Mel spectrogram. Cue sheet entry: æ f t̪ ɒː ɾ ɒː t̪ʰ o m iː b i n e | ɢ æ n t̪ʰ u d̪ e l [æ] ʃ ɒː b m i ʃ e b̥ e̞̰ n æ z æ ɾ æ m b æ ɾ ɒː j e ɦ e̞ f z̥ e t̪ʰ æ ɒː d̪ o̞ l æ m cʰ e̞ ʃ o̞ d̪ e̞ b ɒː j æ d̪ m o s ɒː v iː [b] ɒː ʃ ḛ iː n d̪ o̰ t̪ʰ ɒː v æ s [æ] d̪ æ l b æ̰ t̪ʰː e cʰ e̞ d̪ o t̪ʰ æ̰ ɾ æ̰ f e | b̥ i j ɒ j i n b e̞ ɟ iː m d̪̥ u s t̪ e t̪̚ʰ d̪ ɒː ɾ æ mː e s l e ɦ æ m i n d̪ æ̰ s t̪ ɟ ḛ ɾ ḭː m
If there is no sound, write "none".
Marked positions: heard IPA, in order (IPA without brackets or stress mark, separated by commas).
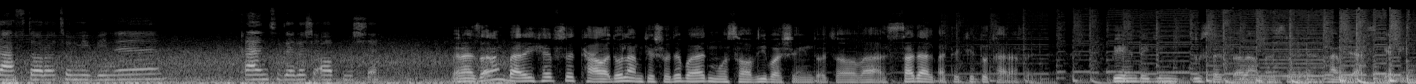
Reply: e, b, æ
